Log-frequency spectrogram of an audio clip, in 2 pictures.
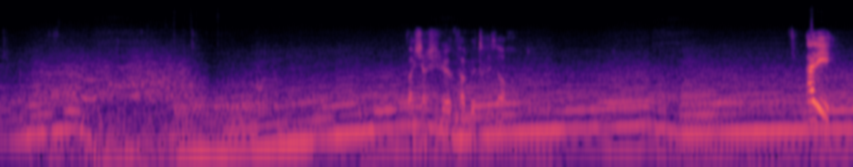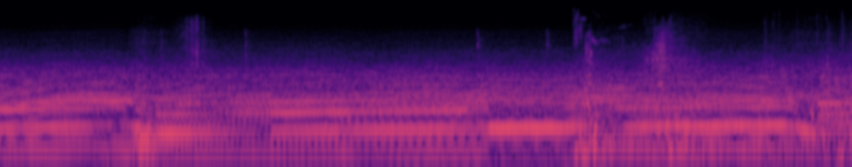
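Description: A car engine revs hard, rising in pitch and dropping with each gear change.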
